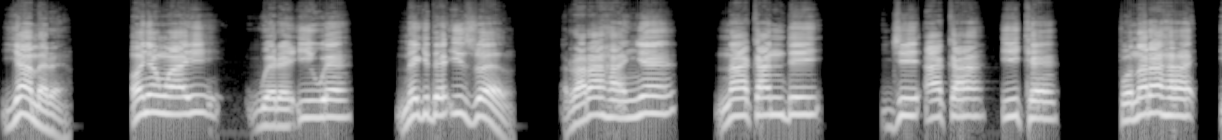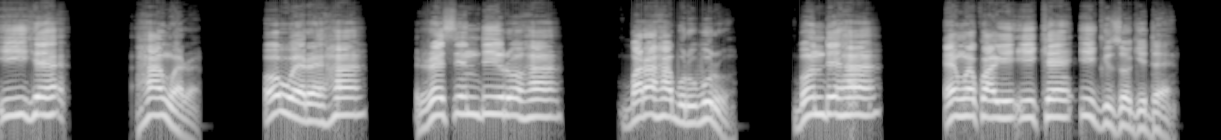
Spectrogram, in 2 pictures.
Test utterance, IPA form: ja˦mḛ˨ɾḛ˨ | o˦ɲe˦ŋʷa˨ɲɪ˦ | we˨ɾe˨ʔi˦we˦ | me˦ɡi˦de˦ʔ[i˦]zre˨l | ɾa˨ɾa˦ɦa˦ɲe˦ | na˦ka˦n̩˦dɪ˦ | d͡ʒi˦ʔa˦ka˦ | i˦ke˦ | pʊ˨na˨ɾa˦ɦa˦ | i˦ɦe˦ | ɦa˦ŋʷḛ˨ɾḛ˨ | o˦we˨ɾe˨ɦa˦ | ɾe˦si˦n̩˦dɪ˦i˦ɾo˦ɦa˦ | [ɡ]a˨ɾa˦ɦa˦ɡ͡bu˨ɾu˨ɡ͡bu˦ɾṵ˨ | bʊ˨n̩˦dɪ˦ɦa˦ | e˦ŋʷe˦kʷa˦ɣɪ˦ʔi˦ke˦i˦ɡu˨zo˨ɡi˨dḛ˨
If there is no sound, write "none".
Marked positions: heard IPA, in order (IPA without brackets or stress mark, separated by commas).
i˦, ɡ͡b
